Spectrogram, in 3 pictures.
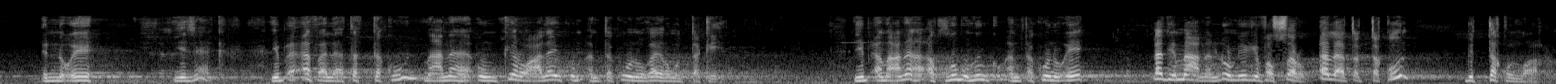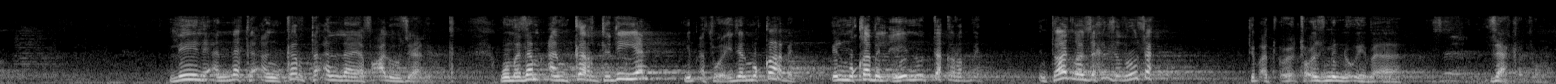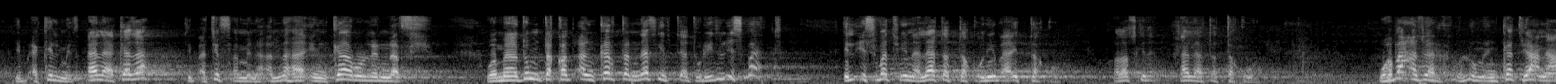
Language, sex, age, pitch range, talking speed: Arabic, male, 60-79, 170-240 Hz, 120 wpm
